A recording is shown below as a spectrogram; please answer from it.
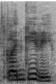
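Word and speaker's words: Glen Garioch: in the Northeast abure so that's not Gary it's giri Glen giri and you wouldn't possibly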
